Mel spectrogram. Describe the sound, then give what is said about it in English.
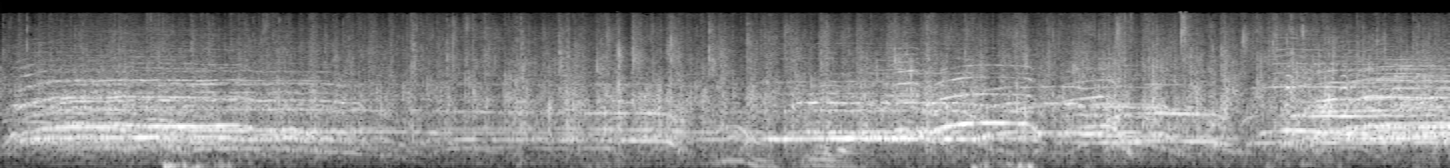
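Loud, sustained applause from a large crowd as Nick Offerman is introduced as a guest, with cheers and whoops rising over the dense clapping throughout, swelling again toward the end. “Put your handsaws together for Nick Offerman.”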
